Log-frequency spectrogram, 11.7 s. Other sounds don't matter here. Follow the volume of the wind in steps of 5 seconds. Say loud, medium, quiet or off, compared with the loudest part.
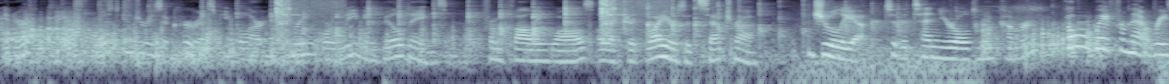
loud, medium, loud.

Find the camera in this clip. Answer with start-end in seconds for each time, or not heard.
2.7-3.5, 6.0-6.7.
